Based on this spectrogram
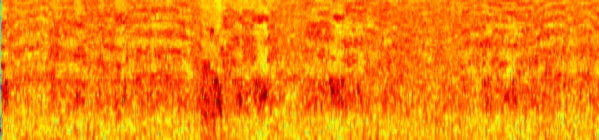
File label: curse scary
